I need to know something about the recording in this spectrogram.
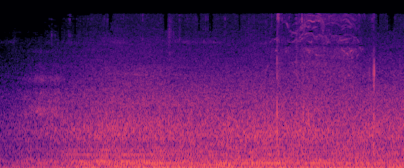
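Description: Low, steady rumble of a running vehicle engine with a faint hum in it, building up over the first second and then holding steady.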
